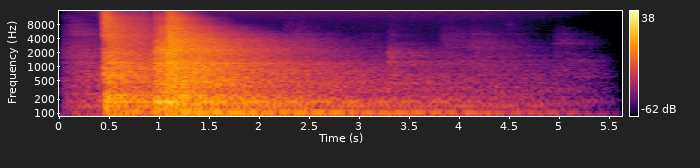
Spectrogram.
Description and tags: Door Slam 2
There's a staircase where my college radio station is and this door slam gets me every time - metallic slam with big, booming reverb. I posted another version that is just the last booming part of the slam, it's called "door slam 1".
close, closing, door, reverb, slam, slamming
